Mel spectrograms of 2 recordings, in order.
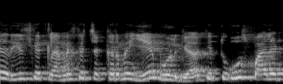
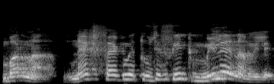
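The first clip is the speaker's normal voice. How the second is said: ordinary talk, nothing marked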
